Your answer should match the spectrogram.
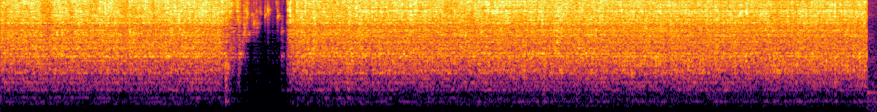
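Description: Bathtub faucet running, a steady stream of water pouring from the spout into a filling tub. The sound breaks off briefly about two seconds in, then carries on unchanged.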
